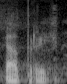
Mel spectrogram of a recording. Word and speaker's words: Kapre: is kapre and i'm pronounced as mr capri thank you so last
